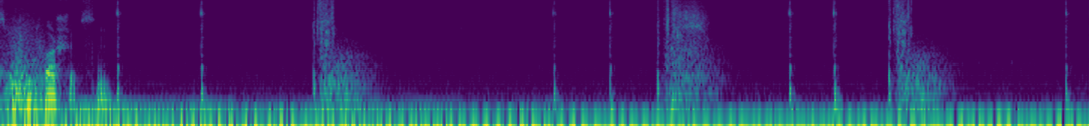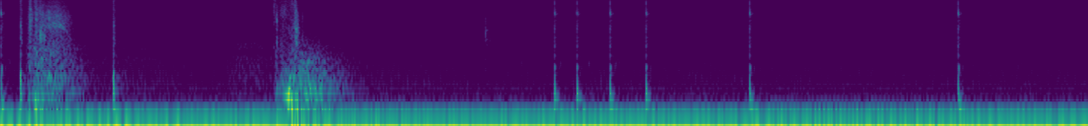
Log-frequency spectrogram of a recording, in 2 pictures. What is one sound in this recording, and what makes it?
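Short menu clicks sound as selections change.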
